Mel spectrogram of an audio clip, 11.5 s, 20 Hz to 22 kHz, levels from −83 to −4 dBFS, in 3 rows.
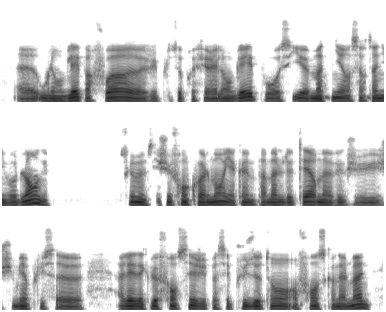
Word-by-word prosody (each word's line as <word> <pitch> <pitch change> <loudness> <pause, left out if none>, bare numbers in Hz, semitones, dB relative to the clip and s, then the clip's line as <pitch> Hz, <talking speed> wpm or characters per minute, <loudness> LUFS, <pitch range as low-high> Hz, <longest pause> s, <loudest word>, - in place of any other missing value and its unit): heu, 80 0 -3
ou 95 - 0
l'anglais, 90 +6 +4
parfois, 105 +4 +2 0.2
heu, - - -1
je - - -11
vais 90 - -4
plutôt - - -9
préférer 90 -1 -3
l'anglais 90 +7 +3
pour 90 - -7
aussi, 90 +3 -3
heu, 90 - +2
maintenir 95 +2 +1
un - - -2
certain 95 +2 -2
niveau 90 -1 0
de - - -4
langue 135 -5 +5 0.7
parce - - -16
que - - -2
même 100 -2 +3
si 95 - -12
je - - -5
suis 100 - -2
Franco-Allemand, 100 +1 +1
il 100 - +2
y - - +1
a 90 - -3
quand - - -2
même 90 -2 0
pas 95 +3 -4
mal 95 -1 +1
de 95 - -1
termes, 95 -1 +2
vu 95 +2 -4
que - - -12
ju 85 0 -5
je - - -7
suis - - -4
bien 95 0 +2
plus, 95 +2 -10
heu, 85 -1 -1 0.3
à 100 - -5
l'aise 100 - +7
avec 95 -1 +1
le 100 - +3
français, 100 +2 0
j'ai 90 - -2
passé 85 +1 -7
plus 105 - -2
de 95 - +4
temps 95 0 0
en - - -3
France 100 -2 -2
qu'en 90 - -4
Allemagne 110 +8 +3
95 Hz, 300 wpm, -22 LUFS, 90-100 Hz, 0.7 s, l'aise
